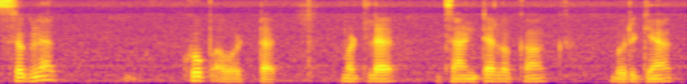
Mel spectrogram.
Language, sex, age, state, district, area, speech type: Goan Konkani, male, 18-30, Goa, Canacona, rural, spontaneous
